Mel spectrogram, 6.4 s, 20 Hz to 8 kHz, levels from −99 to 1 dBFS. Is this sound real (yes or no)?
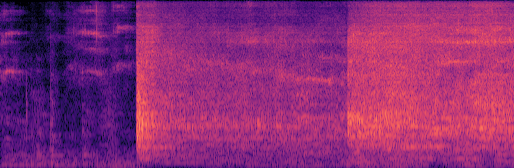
no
